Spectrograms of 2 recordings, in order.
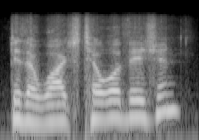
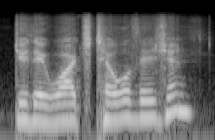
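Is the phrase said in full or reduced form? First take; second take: reduced; full. First: The words are weakened and run together. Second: Each word is said fully and separately. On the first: "The second column has a reduced form" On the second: "you'll have the long form"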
